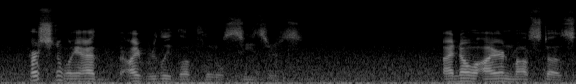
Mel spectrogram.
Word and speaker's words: Caesars: mouse does too except she pronounces it casers instead of caesar's like i've heard caesar i've heard kaiser from uh fallout new vegas but but caser that's not how you pronounce that word i'm pretty sure of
